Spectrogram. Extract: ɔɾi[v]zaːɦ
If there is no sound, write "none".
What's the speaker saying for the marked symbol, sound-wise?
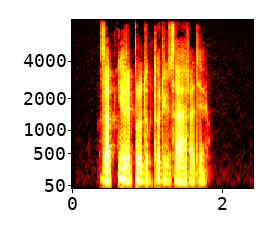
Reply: v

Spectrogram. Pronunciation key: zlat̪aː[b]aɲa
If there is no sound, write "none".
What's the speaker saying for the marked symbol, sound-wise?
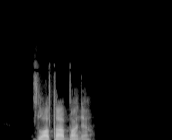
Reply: b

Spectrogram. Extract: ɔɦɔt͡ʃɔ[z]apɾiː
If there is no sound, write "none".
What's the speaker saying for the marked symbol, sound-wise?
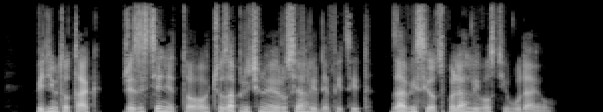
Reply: z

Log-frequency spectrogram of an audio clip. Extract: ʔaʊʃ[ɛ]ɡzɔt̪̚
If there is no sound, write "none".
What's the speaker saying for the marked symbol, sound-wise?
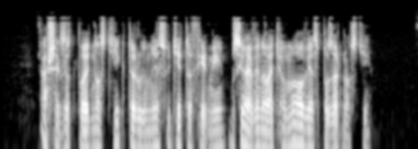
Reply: a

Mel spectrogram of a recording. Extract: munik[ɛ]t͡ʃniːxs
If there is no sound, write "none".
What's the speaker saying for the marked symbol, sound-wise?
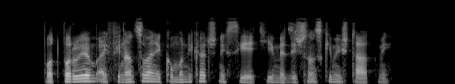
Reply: a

